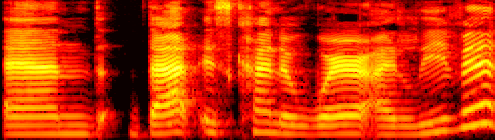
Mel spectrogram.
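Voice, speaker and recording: A voice with a Norwegian accent talks at a moderate pace in a bright, sharp tone. The recording is very clean, with a silent background. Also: woman. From Norway. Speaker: memoirist and former academic. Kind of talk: interview conversation.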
